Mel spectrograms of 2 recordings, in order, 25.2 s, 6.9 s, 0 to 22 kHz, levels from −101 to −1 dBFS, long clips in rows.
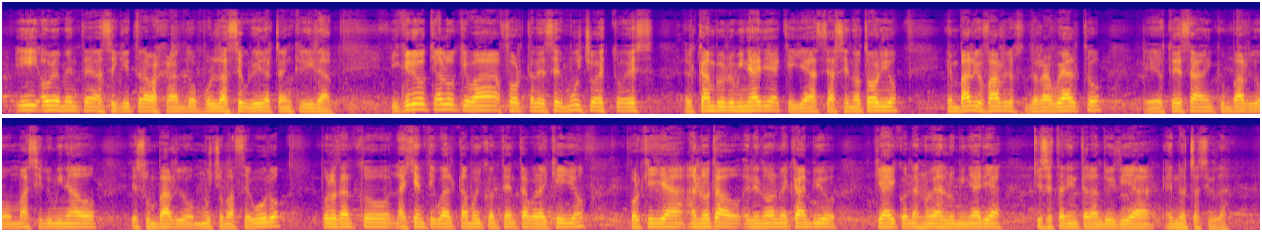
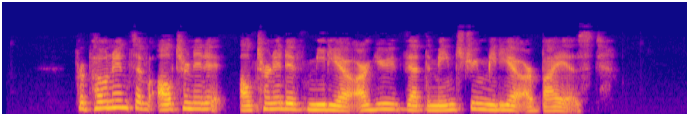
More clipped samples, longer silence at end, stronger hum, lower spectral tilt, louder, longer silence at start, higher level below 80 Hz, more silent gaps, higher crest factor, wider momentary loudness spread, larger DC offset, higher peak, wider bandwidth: neither; second, 0 s vs 0.8 s; neither; second, -5 dB/octave vs -7 dB/octave; first, -15 LUFS vs -19 LUFS; second, 0 s vs 0.75 s; first, -50 dBFS vs -64 dBFS; neither; about the same, 14 dB vs 16 dB; about the same, 9 LU vs 7 LU; neither; about the same, 0 dBFS vs -2 dBFS; first, 16.5 kHz vs 7.6 kHz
